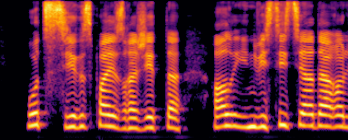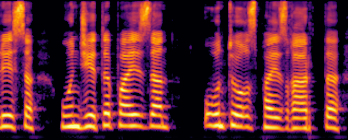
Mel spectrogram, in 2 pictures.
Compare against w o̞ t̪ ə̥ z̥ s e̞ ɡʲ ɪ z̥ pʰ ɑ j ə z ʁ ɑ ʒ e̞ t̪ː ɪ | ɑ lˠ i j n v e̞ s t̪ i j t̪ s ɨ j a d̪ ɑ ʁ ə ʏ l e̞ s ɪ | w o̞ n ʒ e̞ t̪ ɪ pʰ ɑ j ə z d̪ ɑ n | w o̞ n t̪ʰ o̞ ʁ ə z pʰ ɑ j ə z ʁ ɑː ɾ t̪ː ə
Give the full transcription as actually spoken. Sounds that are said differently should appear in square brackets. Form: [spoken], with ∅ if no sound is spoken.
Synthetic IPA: w o̞ t̪ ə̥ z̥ s e̞ ɡʲ ɪ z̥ pʰ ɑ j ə z ʁ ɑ ʒ e̞ t̪ː ɪ | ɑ lˠ i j n v e̞ s t̪ i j t̪ s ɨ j a d̪ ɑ ʁ ə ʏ l e̞ s ɪ | w o̞ n ʒ e̞ t̪ ɪ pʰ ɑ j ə z d̪ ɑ n | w o̞ n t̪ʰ o̞ ʁ ə z pʰ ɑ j ə z ʁ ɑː ɾ t̪ː ə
